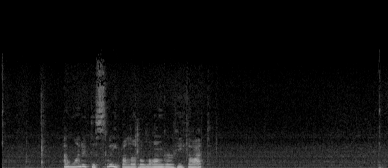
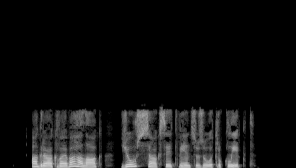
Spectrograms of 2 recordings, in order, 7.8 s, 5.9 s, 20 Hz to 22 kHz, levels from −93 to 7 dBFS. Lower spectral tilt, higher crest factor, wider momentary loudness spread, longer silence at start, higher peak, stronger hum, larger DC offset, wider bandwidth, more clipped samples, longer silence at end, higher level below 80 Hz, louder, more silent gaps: first, -7.5 dB/octave vs -5.5 dB/octave; about the same, 16 dB vs 16 dB; first, 22 LU vs 8 LU; first, 0.8 s vs 0.65 s; second, -16 dBFS vs -2 dBFS; neither; neither; first, 13.5 kHz vs 8.2 kHz; neither; second, 0.15 s vs 1.15 s; about the same, -64 dBFS vs -62 dBFS; second, -30 LUFS vs -18 LUFS; second, none vs 2.29-2.41 s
